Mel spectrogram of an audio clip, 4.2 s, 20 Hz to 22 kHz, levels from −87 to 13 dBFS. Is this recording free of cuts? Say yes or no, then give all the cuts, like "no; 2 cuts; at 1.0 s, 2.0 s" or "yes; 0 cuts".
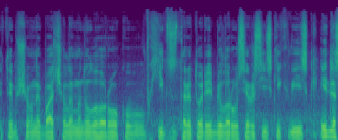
yes; 0 cuts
